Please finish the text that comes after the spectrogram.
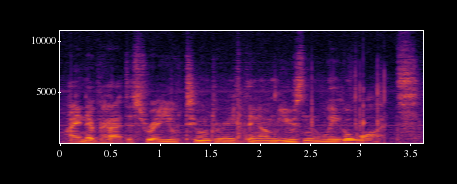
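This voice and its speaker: A man's voice: lowish voice, fairly even intonation, brisk. A young man talking casually to camera about his hobby in a rambling, informal, folksy way. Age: young adult. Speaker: hobbyist vlogger. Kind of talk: casual explanatory talk to camera. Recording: clearly noisy background ambience.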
